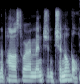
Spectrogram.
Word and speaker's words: Chernobyl: But by the way, I've discovered it's not pronounced Chernobyl, it's Chernobyl. So from now on, really? – Yeah, it's Chernobyl.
